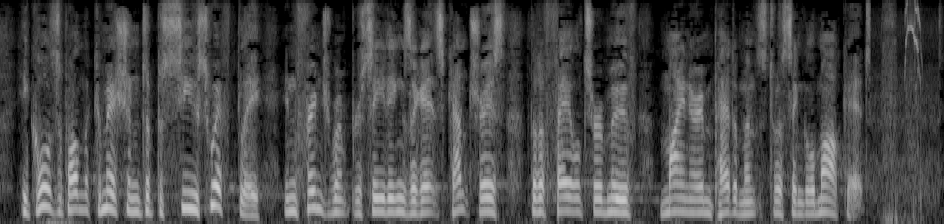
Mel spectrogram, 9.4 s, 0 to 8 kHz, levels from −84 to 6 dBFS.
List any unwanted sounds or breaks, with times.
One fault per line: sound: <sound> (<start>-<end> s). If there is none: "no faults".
sound: squeak (8.8-9.3 s)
